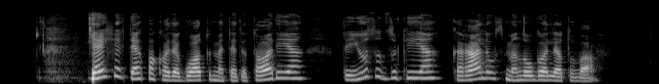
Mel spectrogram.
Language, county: Lithuanian, Kaunas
